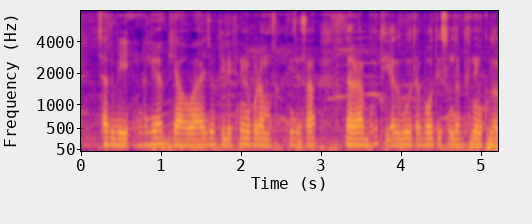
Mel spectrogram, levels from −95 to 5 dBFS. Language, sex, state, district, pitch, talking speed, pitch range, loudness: Hindi, male, Bihar, Lakhisarai, 135 Hz, 320 wpm, 130-140 Hz, -18 LUFS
